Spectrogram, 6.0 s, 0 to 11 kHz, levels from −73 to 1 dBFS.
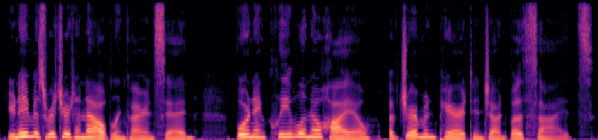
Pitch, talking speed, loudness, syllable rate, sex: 215 Hz, 170 wpm, -17 LUFS, 5.4 syllables/s, female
